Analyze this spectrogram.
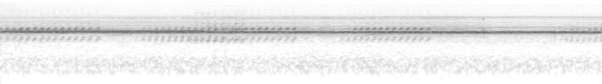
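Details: Frogs and toads calling in chorus, rapid pulsed trills in bursts of about a second laid over a constant high ringing trill, with soft low croaking in the background.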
